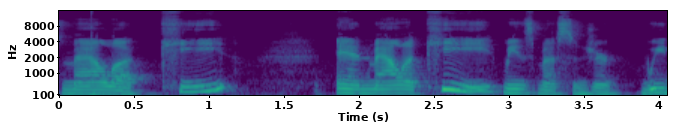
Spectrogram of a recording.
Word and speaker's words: Malachi: should have used soda so um actually it's pronounced Malaki and Malaki means messenger we don't really know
